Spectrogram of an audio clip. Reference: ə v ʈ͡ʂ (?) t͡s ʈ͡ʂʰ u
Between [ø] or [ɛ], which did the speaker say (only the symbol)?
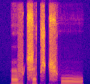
ɛ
